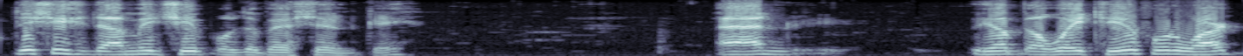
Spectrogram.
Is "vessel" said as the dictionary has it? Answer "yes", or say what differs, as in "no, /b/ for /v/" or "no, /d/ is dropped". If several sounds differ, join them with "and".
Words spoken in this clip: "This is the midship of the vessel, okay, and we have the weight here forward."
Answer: no, /b/ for /v/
